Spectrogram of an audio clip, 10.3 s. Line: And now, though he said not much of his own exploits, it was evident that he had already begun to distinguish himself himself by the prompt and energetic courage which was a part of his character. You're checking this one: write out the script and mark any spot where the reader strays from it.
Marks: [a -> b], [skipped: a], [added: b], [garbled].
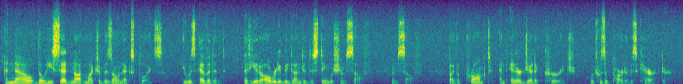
And now, though he said not much of his own exploits, it was evident that he had already begun to distinguish himself himself by the prompt and energetic courage which was a part of his character.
